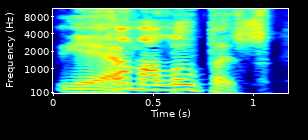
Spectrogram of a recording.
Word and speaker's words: Tamaulipas: And that that was the case in uh how do you pronounce the state? Tamaulipas? Tamaulipas.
